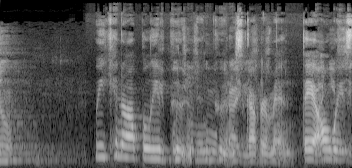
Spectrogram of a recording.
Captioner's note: through translator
